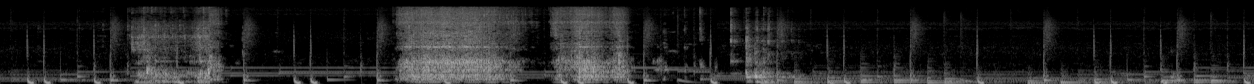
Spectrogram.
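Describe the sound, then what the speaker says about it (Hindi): A sewing machine stitches a salwar belt in several loud bursts of rapid mechanical whirring, separated by short pauses and handling clicks. "अब इस साइड भी हम ऐसे ही सिलाई लगा लेंगे।"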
